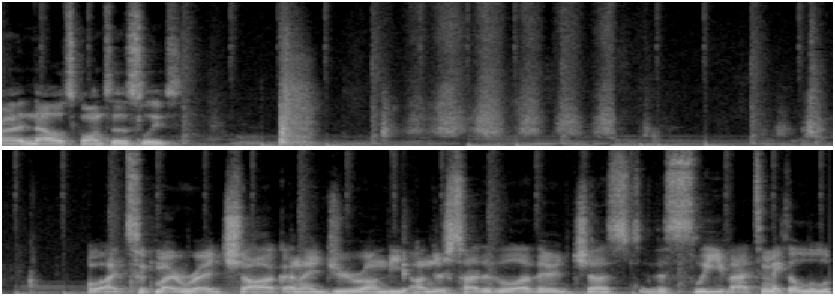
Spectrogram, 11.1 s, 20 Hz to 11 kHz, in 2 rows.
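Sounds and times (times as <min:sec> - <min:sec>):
soft background music: 0:00.0 - 0:11.0
hand rubbing leather and fabric: 0:02.5 - 0:04.4, 0:05.1 - 0:05.8.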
